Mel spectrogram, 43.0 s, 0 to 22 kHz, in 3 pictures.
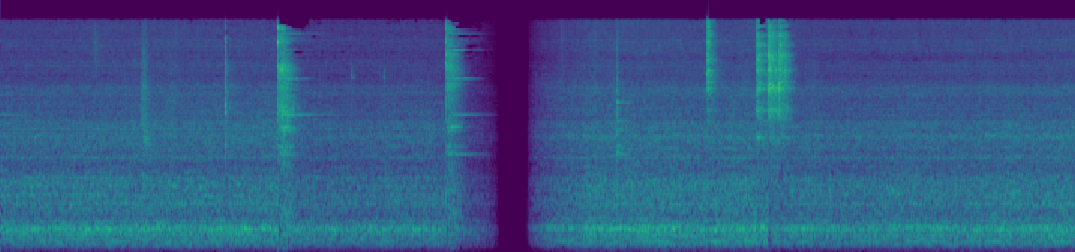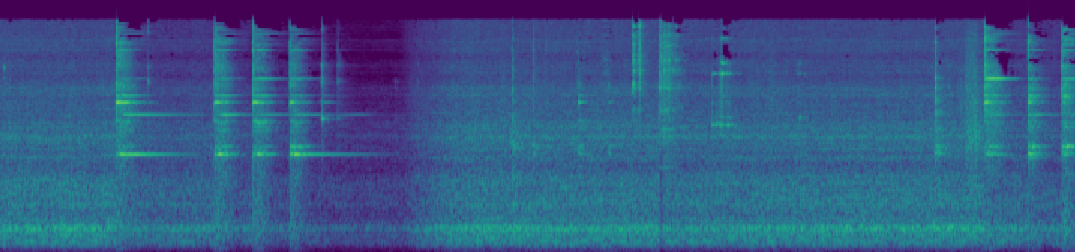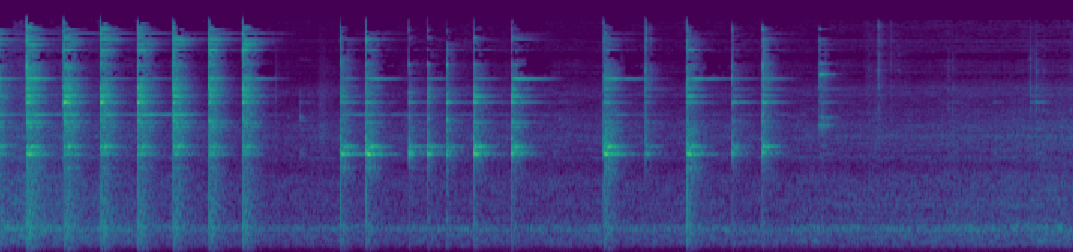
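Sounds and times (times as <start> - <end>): hammer ringing on anvil: 3.7 - 4.4, 5.9 - 6.6, 15.8 - 19.5, 26.8 - 36.1, 36.7 - 39.9.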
